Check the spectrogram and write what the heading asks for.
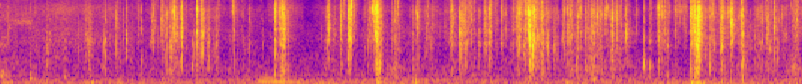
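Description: Cellophane wrapper of a trading card pack crinkling in the hands as it is unwrapped: a dense run of irregular crackles from about a second and a half in.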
